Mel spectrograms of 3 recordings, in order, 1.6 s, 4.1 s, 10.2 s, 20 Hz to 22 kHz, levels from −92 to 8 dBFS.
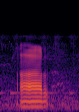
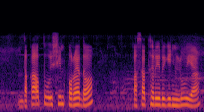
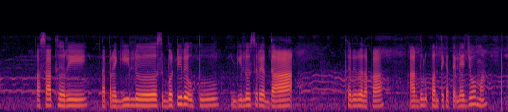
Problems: constant background noise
